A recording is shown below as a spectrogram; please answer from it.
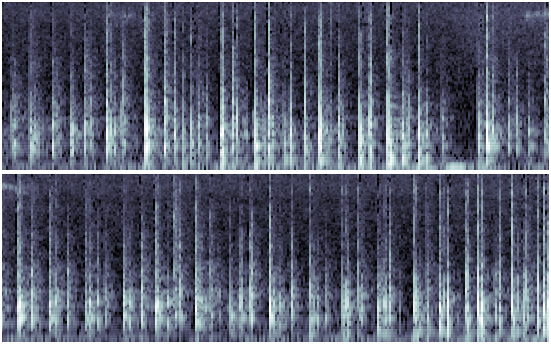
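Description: A medium brown corrugated cardboard shipping box with a white label, apparently hollow or empty, is tapped with fingertips and short nails while held up close. Quick, dry, hollow taps follow one another in a steady, uneven patter, each dying away almost at once.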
